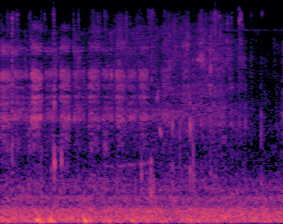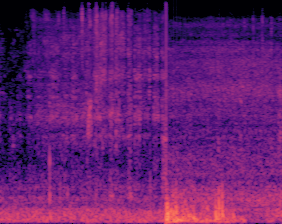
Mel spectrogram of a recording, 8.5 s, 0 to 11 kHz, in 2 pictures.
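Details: French Bulldogs, a parent and offspring pair (Ume, 5, and Roku, 4), walking at Miharu Dam in Japan. Steady soft panting rides over a low rumbling background, with a sharper, louder burst of breathy noise near the end.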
